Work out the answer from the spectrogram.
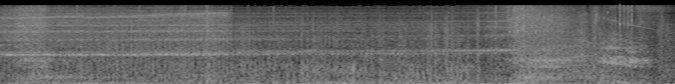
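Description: Batmobile engine with a heavy, deep rumble that revs up twice, once about half a second in and again around five seconds in. A thin, steady high tone sounds over it.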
